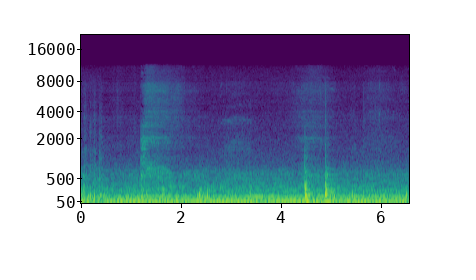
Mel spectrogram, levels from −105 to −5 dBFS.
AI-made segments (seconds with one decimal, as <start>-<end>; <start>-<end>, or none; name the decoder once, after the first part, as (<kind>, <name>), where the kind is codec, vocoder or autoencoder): 0.4-1.1 (codec, SNAC); 1.5-2.6; 4.2-4.8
